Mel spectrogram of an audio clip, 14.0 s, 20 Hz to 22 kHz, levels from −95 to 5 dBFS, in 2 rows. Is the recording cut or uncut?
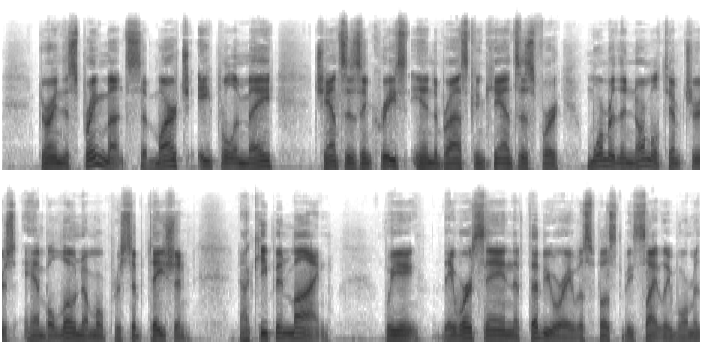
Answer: uncut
